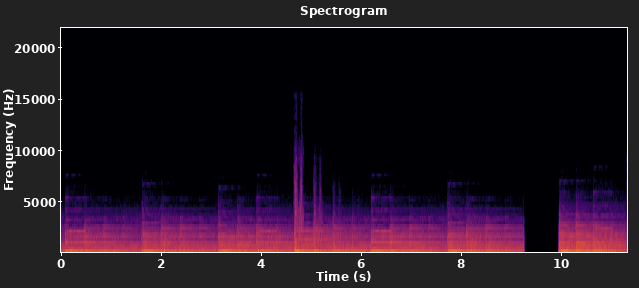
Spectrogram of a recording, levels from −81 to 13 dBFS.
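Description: The sound cuts to silence at 9.26 s and resumes at 9.97 s. This playback stall lasts about 0.69 s, likely from the player running out of data. Catch-up at higher speed follows from 9.97 s to the end. Playback runs at 1.1 times speed, and pitch rises by roughly one and a half semitones.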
